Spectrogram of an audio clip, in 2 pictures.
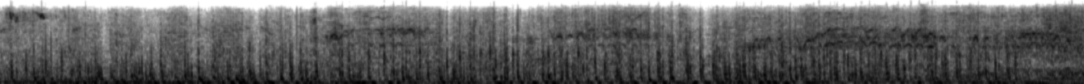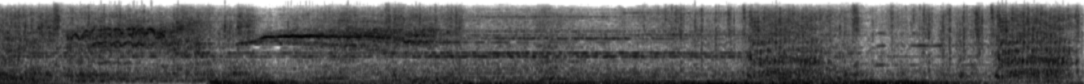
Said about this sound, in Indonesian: Memang benar, tak lama kemudian terdengar derap orang-orang berkuda semakin dekat.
